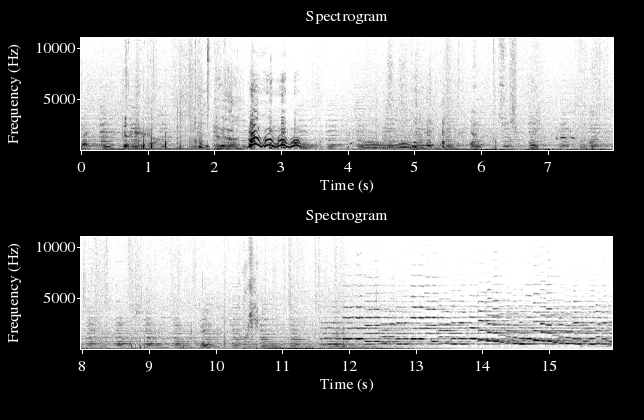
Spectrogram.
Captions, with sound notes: - High five. Good girl, good girl. (dog barking) Ready? Go get it. (orchestral music)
